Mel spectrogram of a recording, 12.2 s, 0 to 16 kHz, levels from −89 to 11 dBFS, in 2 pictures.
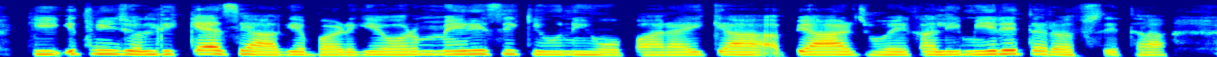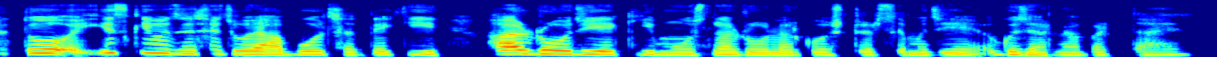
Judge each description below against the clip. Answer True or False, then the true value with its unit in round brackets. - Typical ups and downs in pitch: True (3.3 semitones)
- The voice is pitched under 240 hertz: True (185 Hz)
